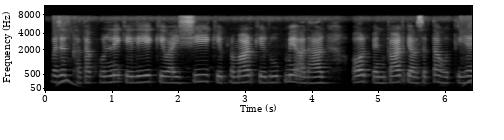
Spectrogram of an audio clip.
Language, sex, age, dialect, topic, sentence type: Hindi, female, 18-24, Awadhi Bundeli, banking, statement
